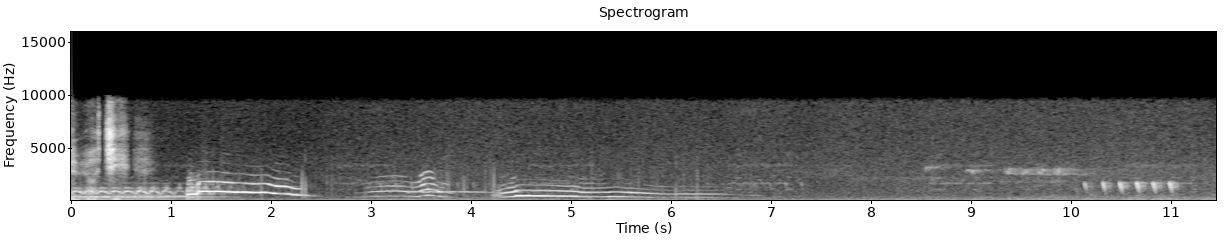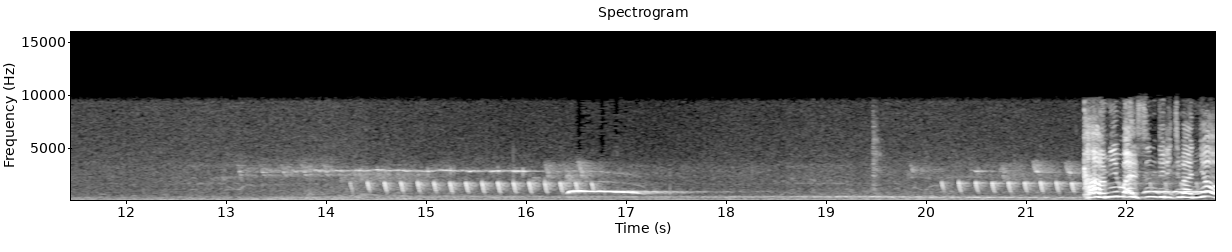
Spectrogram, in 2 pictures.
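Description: Insects chirping in short, rapidly pulsed trains, a night ambience in an animated film's soundtrack. It opens with a few drawn-out cries that waver and fall in pitch.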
